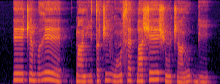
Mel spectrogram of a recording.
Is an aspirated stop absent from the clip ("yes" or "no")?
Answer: yes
